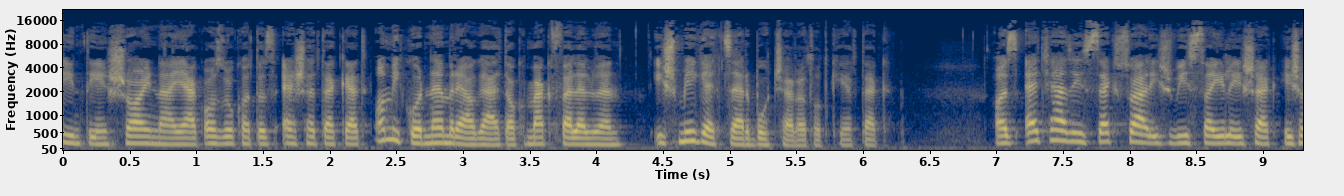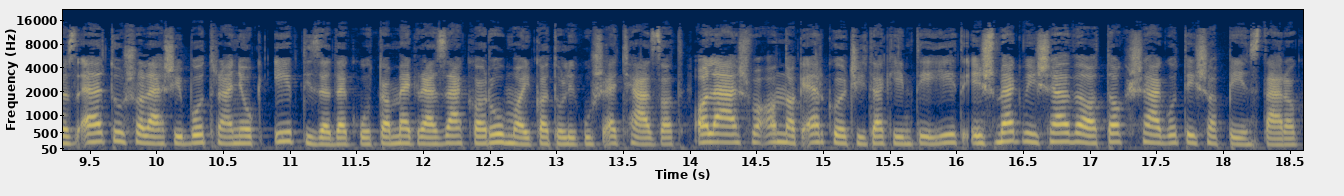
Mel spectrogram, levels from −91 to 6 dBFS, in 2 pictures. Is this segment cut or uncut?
uncut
